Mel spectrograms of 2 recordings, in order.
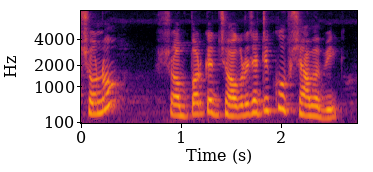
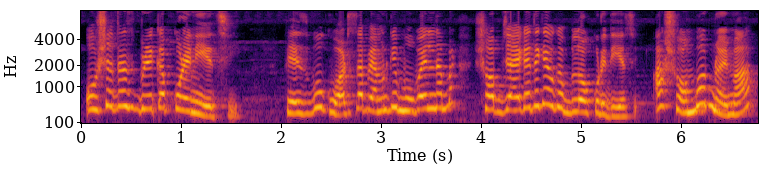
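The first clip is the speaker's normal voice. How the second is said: higher, louder daughter fed up and done; angry daughter announcing the breakup, pitched up; a little angry; 5 semitones higher, 4 dB louder than usual. Acted. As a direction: snap back at mum, hurt and sure. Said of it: "একটু রাগ নিয়ে স্নেহা বলে ওঠে".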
